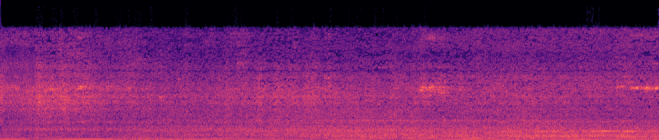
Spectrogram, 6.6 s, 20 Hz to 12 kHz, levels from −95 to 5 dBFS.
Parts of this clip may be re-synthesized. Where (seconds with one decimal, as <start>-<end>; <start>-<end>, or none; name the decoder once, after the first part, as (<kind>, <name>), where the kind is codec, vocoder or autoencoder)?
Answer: none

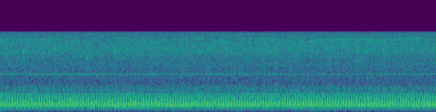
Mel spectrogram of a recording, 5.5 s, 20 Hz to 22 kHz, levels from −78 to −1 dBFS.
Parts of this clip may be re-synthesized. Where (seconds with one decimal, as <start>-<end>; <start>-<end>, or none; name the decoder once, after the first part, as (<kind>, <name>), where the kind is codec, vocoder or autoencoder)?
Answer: 1.6-4.6 (autoencoder, DAC-VAE)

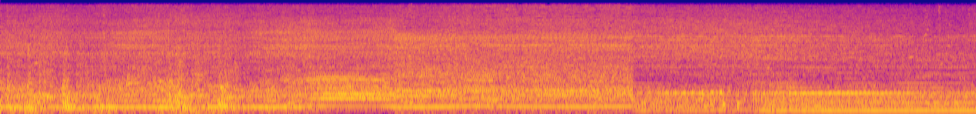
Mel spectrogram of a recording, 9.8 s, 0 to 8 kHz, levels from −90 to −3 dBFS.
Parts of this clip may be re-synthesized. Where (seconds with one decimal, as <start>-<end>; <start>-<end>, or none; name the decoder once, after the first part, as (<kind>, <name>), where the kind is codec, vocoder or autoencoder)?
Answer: 7.0-7.9 (vocoder, Vocos)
